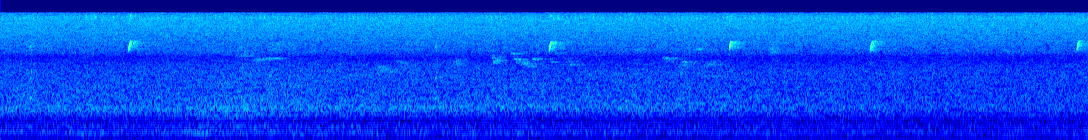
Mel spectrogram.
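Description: A small bird giving short, high call notes, repeated irregularly about once a second, with a few fainter chirps in between, over steady background noise.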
